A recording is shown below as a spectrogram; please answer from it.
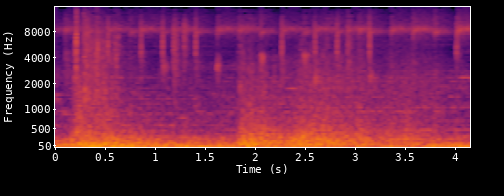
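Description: Space shuttle main engine firing: a deep rushing roar that starts suddenly, surges again about two seconds in, and plays under background music.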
